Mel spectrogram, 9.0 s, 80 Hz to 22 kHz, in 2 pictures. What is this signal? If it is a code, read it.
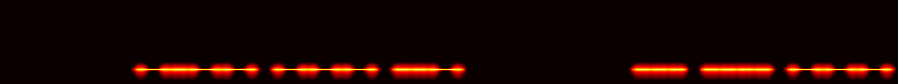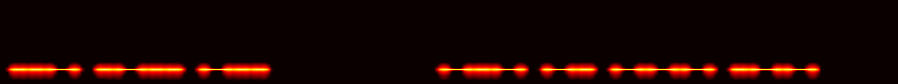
Morse code, heard as a keyed tone, about 28 wpm, 700 Hz. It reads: YOU SHOULD KNOW
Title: 3x Word-Spacing - Sentences from Top 400 Words - 28wpm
